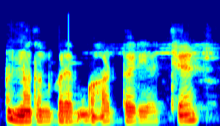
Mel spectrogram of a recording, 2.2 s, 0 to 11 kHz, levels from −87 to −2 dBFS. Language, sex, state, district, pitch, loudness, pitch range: Bengali, male, West Bengal, Malda, 95 Hz, -18 LUFS, 95-100 Hz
